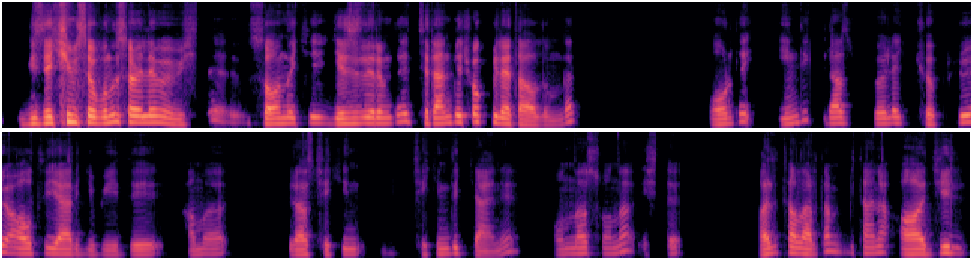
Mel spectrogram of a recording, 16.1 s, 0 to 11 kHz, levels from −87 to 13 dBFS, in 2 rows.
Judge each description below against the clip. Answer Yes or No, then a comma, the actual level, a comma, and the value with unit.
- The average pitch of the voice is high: No, medium, 140 Hz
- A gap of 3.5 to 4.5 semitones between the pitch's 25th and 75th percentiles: Yes, average, 3.9 semitones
